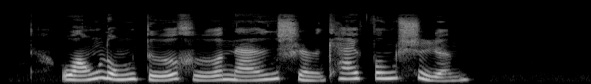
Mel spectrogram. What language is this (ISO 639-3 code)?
zho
